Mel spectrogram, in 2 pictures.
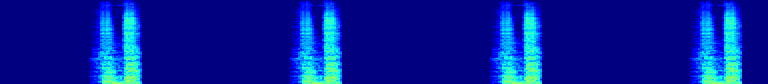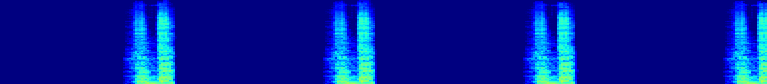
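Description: A rhythmic percussive sound effect: a short, sharp double hit repeating about once a second, with silence between, starting about half a second in.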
